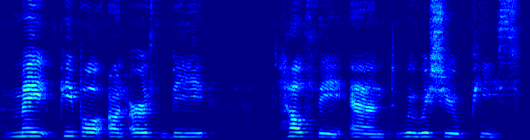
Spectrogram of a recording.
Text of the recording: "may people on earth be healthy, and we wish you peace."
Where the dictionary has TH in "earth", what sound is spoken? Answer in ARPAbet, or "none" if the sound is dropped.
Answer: TH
